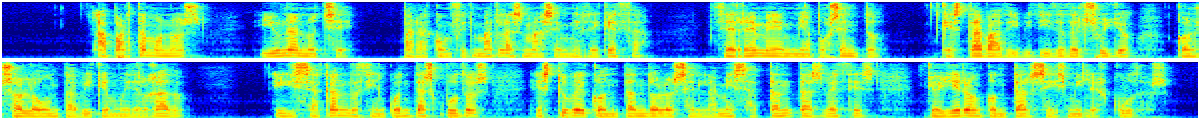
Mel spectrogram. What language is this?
Spanish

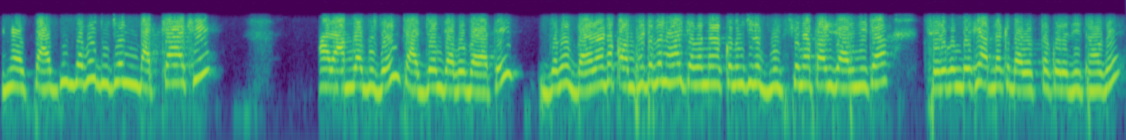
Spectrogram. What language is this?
Bangla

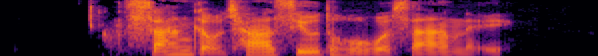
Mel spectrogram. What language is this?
Cantonese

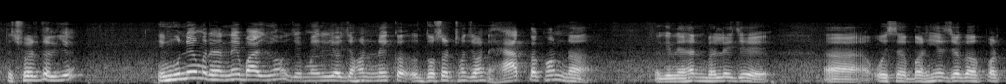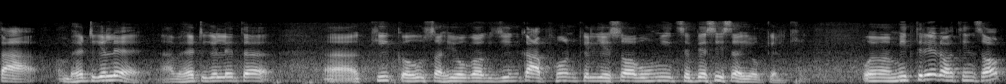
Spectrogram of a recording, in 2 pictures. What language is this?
Maithili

